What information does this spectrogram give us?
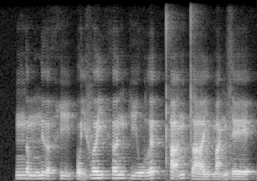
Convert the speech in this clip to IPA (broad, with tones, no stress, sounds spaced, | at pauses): ŋ ə˨˩ m n ɨ˧˩ ə̯ h i˧˩ ʔ o̰˧˨ j v ə˧ j h əː˧ n k i˨˩ w l ə˦˥ t̚ t̪ʰ a̰˧˥ ŋ t̪ aː˨˩ j m a̰˧˨ ŋ z e˨˩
